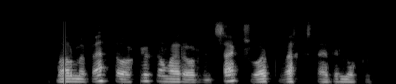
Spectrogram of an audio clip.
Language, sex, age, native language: Icelandic, male, 40-49, Icelandic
